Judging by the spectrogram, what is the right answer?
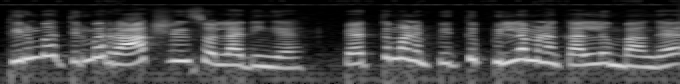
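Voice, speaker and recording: A woman's voice: high voice, expressive, fast talker, fairly bright tone, no echo. An actress playing a young wife and doting new mother who chides her husband and gives him firm instructions in a stage comedy. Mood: chiding. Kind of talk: Tamil stage comedy acting.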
